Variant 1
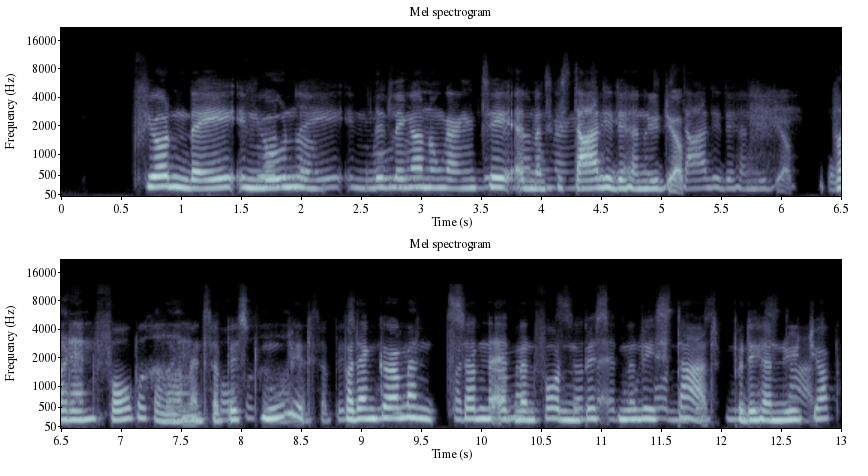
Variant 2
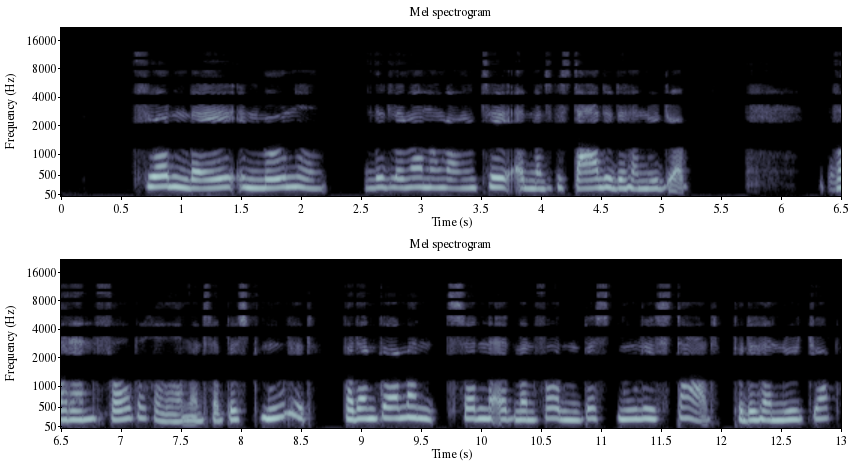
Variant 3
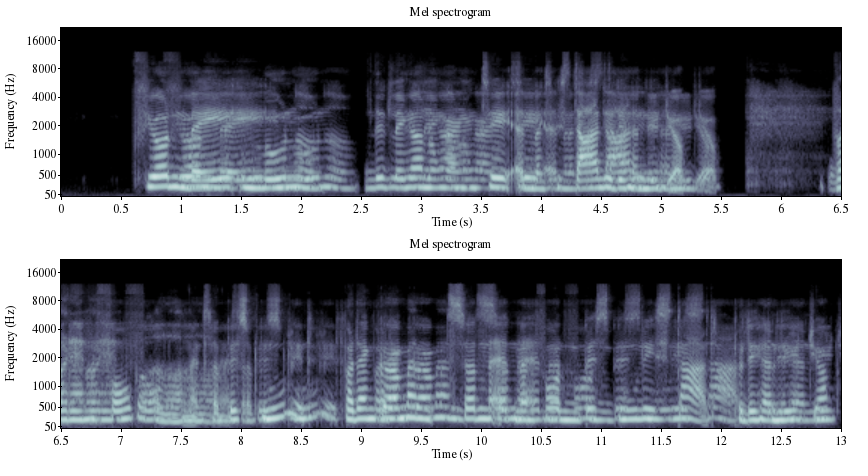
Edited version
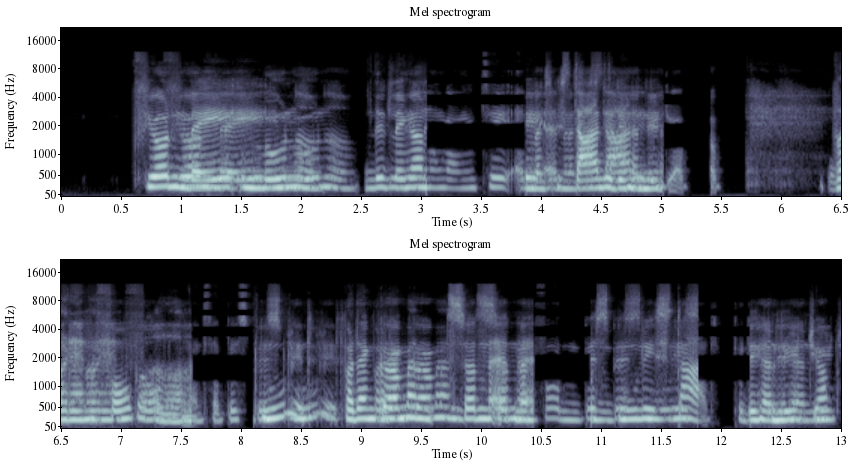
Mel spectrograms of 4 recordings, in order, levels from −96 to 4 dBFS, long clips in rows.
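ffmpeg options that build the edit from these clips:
-filter_complex "[1:a]asplit=5[s0][s1][s2][s3][s4];[2:a]asplit=6[s5][s6][s7][s8][s9][s10];[s5]atrim=end=3.042[s11];[s0]atrim=start=3.038:end=3.872[s12];[s6]atrim=start=3.868:end=5.012[s13];[s1]atrim=start=5.008:end=5.412[s14];[s7]atrim=start=5.408:end=7.582[s15];[s2]atrim=start=7.578:end=8.102[s16];[s8]atrim=start=8.098:end=10.432[s17];[s3]atrim=start=10.428:end=10.912[s18];[s9]atrim=start=10.908:end=11.802[s19];[s4]atrim=start=11.798:end=12.242[s20];[s10]atrim=start=12.238[s21];[s11][s12]acrossfade=d=0.004:c1=hsin:c2=hsin[s22];[s22][s13]acrossfade=d=0.004:c1=hsin:c2=hsin[s23];[s23][s14]acrossfade=d=0.004:c1=hsin:c2=hsin[s24];[s24][s15]acrossfade=d=0.004:c1=hsin:c2=hsin[s25];[s25][s16]acrossfade=d=0.004:c1=hsin:c2=hsin[s26];[s26][s17]acrossfade=d=0.004:c1=hsin:c2=hsin[s27];[s27][s18]acrossfade=d=0.004:c1=hsin:c2=hsin[s28];[s28][s19]acrossfade=d=0.004:c1=hsin:c2=hsin[s29];[s29][s20]acrossfade=d=0.004:c1=hsin:c2=hsin[s30];[s30][s21]acrossfade=d=0.004:c1=hsin:c2=hsin"

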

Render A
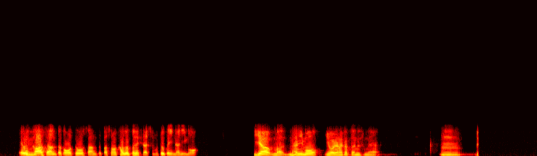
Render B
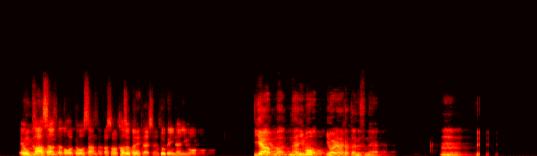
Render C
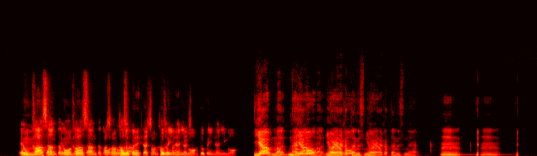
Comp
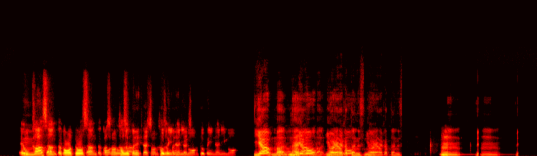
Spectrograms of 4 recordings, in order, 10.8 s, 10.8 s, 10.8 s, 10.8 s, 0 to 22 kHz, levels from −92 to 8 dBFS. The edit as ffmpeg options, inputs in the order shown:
-filter_complex "[0:a]asplit=2[s0][s1];[2:a]asplit=4[s2][s3][s4][s5];[s2]atrim=end=1.25[s6];[s0]atrim=start=1.15:end=1.68[s7];[s3]atrim=start=1.58:end=5.542[s8];[1:a]atrim=start=5.538:end=5.962[s9];[s4]atrim=start=5.958:end=8.032[s10];[s1]atrim=start=8.028:end=8.942[s11];[s5]atrim=start=8.938[s12];[s6][s7]acrossfade=d=0.1:c1=tri:c2=tri[s13];[s13][s8]acrossfade=d=0.1:c1=tri:c2=tri[s14];[s14][s9]acrossfade=d=0.004:c1=hsin:c2=hsin[s15];[s15][s10]acrossfade=d=0.004:c1=hsin:c2=hsin[s16];[s16][s11]acrossfade=d=0.004:c1=hsin:c2=hsin[s17];[s17][s12]acrossfade=d=0.004:c1=hsin:c2=hsin"

